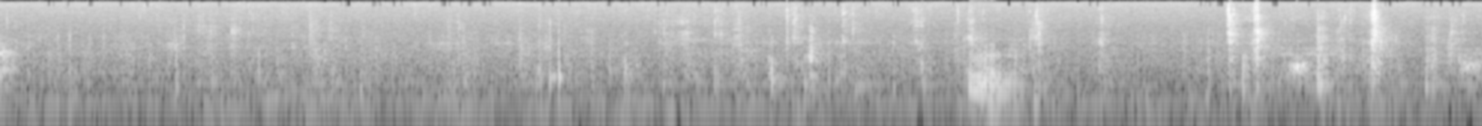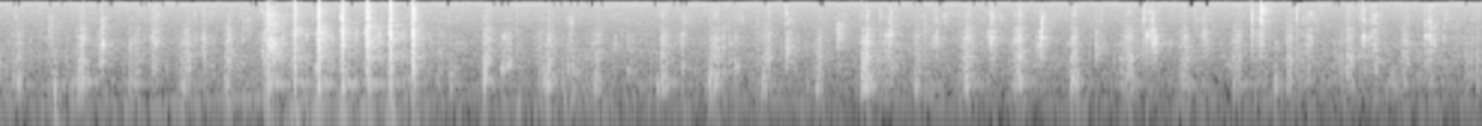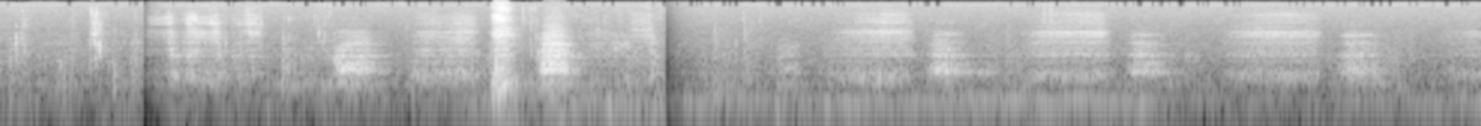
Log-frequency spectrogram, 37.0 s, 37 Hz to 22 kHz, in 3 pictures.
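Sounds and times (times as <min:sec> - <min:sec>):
person chewing and crunching: 0:00.0 - 0:31.4
mouth sounds: 0:07.7 - 0:08.8, 0:10.2 - 0:13.1, 0:25.9 - 0:30.3.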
